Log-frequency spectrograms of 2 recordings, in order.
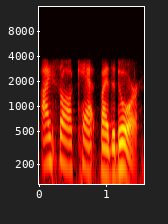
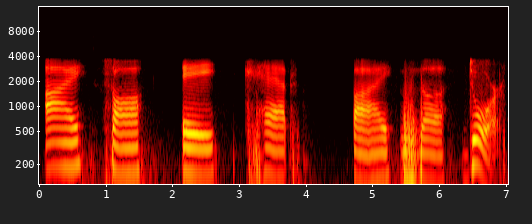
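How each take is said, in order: First: It is read smoothly as one phrase. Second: Each word is read separately with breaks.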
